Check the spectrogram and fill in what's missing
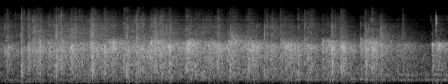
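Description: Audience applause at a church testimony gathering in Nairobi: dense, steady clapping from a crowd that holds at an even level for the whole stretch.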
